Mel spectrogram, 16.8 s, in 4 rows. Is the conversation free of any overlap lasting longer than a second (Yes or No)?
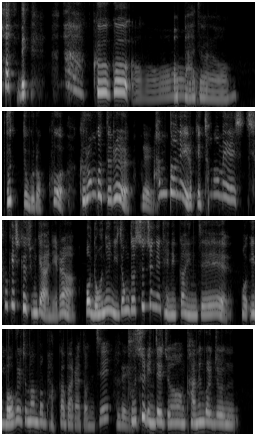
Yes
